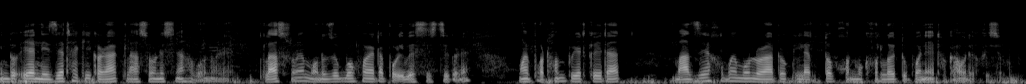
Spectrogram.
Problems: background sounds at intervals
